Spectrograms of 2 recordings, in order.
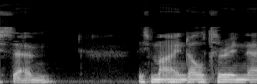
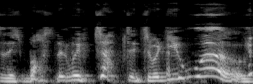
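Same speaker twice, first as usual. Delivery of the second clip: mock visionary; 6 semitones higher than usual. Mock tech pioneer announcing.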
